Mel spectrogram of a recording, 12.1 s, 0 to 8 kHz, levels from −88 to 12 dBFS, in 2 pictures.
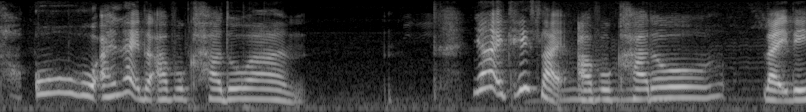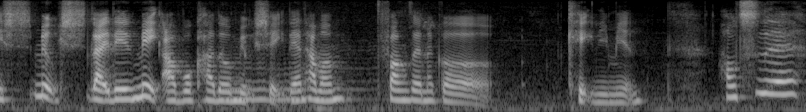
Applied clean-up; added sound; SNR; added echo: none; Insect; 16 dB; none.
